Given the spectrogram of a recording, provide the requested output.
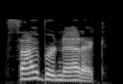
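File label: "cybernetic", British English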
